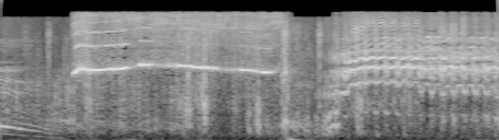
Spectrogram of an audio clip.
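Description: A carriage driver's whistle and a team of horses setting off: a long, steady, high whistled note with hoof clatter, then whinnying and busy hoof sounds.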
